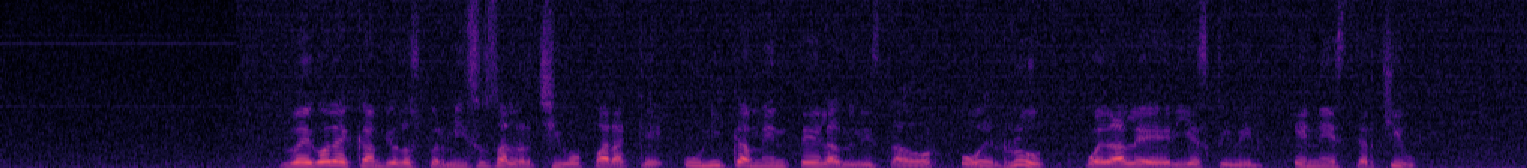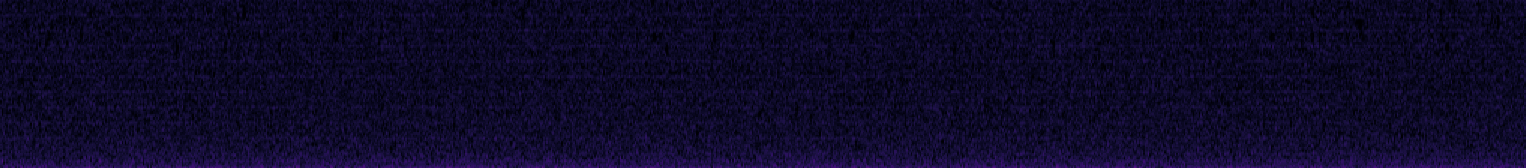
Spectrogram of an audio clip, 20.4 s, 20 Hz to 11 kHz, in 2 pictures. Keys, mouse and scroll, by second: 0.0-9.8 typing, 0.0 click, 0.9 Up, 1.0 Left, 1.1 Left, 1.6 click, 11.5-13.1 typing, 13.1 Tab, 14.5 Return, 14.8 typing, 17.5 Up, 17.8 typing, 18.8 Return, 20.1 typing.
